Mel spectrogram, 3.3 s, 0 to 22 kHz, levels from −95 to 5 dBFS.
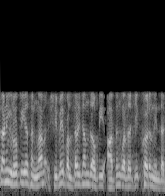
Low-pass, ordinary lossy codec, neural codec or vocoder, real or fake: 3.6 kHz; AAC, 24 kbps; codec, 24 kHz, 6 kbps, HILCodec; fake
